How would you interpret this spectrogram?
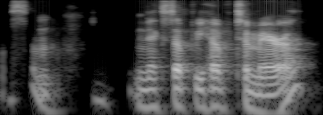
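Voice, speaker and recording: A man's voice: mid-range voice, very animated, normal speed, bright, forceful tone. A man moderating an online information session in an informal, spontaneous way. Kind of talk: informal hosting of an online presentation.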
